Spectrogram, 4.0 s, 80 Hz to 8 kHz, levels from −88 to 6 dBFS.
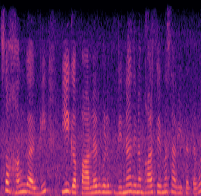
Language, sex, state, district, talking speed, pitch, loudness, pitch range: Kannada, female, Karnataka, Belgaum, 165 wpm, 260 Hz, -22 LUFS, 240-280 Hz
